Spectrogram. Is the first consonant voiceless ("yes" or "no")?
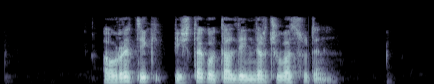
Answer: no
